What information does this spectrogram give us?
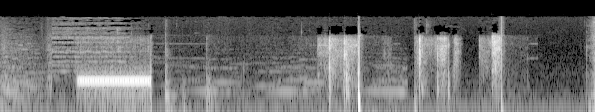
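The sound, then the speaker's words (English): A single steady ringback tone sounds over a phone line for under a second as a call is placed to a tool company, followed by clicks, bumps and handling noises as the call connects. “Hi, thanks for calling Rapid Tools.”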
